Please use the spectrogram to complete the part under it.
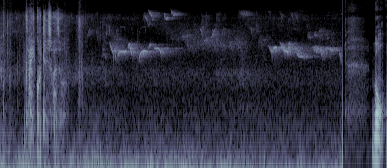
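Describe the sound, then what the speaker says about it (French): Several small birds chirp and warble at moderate distance outdoors in quiet surroundings, with a few soft footsteps or rustles up front and a short knock near the end. "Tiens, écoute les oiseaux."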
